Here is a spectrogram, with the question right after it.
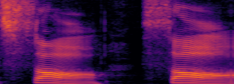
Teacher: saw 하면서 아나 어의 애매한 사이처럼 턱을 길게 벌려 줍니다.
